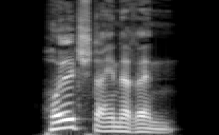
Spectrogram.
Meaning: female equivalent of Holsteiner (“inhabitant of Holstein (not the horse)”)
- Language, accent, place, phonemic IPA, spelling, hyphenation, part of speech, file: German, Germany, Berlin, /ˈhɔlˌʃtaɪ̯nəʁɪn/, Holsteinerin, Hol‧stei‧ne‧rin, noun, De-Holsteinerin.ogg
